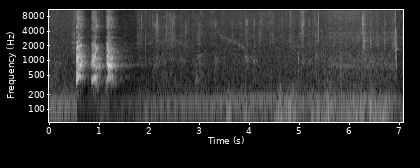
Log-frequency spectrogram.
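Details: Pet dog in the final part of an argument with an angry squirrel: three sharp barks in quick succession at the start, then quieter rustling and low background noise.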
